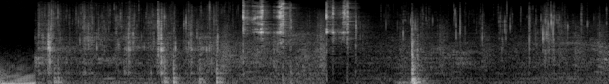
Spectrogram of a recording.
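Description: Two metal forks clicking and scraping against the slow cooker's crock, pulling apart cooked chicken breast in broth. The strokes come irregularly, with a few sharper rattles near the middle. Background music cuts off just after the start.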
